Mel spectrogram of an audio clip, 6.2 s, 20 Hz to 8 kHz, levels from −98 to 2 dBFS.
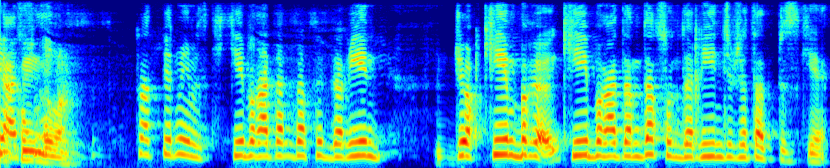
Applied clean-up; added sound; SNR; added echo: neural mask model DeepFilterNet 3.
